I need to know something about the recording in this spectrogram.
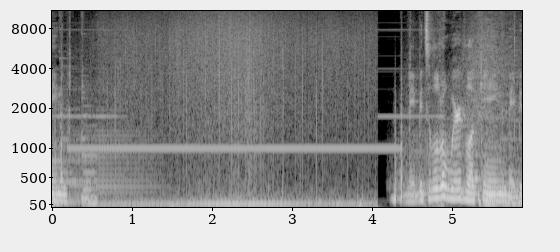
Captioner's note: static crackles; signal whines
